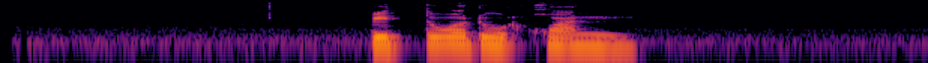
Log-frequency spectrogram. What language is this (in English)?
Thai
